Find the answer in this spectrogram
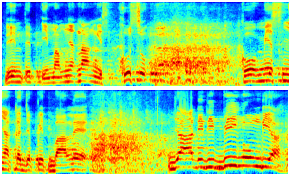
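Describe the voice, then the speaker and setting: A man teaching a weekly religious law lesson in a lively, joking way, acting out worshippers. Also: on the high side. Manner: lively, jokey, acts out worshippers. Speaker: Islamic teacher. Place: prayer room. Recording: echoey prayer room.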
